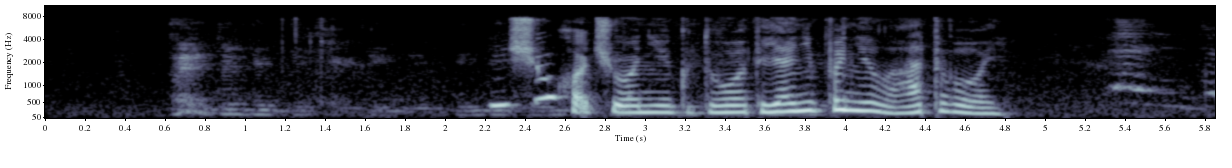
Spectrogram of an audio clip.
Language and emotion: Russian, positive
